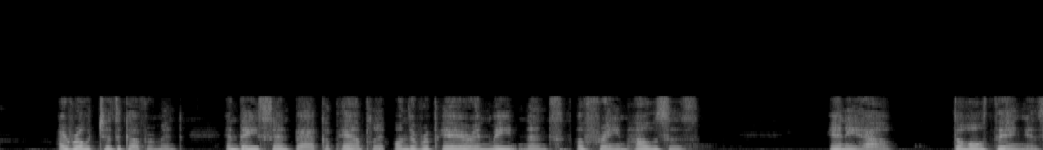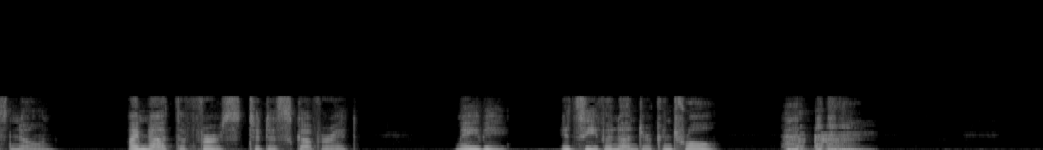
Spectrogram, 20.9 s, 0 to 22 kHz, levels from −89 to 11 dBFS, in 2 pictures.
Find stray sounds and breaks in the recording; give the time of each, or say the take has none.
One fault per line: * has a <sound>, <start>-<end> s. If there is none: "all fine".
* has a throat clearing, 18.2-19.2 s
